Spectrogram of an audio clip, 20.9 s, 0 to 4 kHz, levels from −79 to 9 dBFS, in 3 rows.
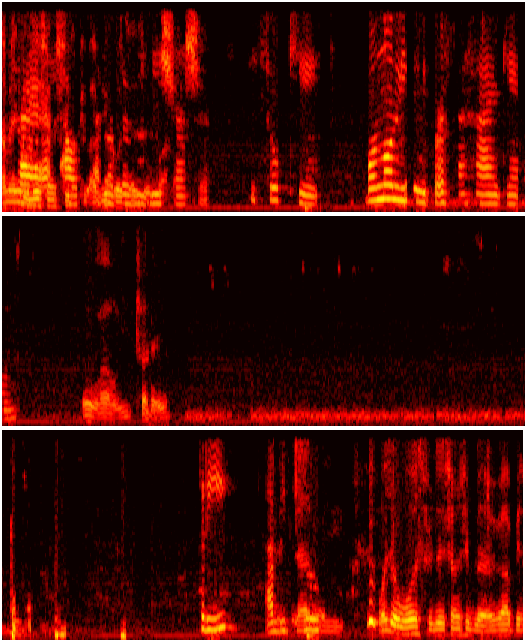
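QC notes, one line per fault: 0.07–2.22 s, 18.19–18.24 s and 20.32–20.5 s, speech suppressed in double talk: the talker's level sinks and parts break away while the far side is also active. The drop is deepest at the end, around 25 dB, and about 20 dB early on, where roughly 0.7 s is hit. The 18.19 s dip is slight, about 5 dB. The likely cause is an echo canceller that cannot separate near speech from loudspeaker echo during overlap, so it turns both down.
0.92–2.31 s, 14.25–14.37 s and 17.79–18.28 s, echo leak: a faint second copy of the speech trails the original by about 180–186 ms, some 15 dB below it. It sits over the opening stretch, appears as a short flicker near 14.3 s and returns near 18 s, all within the clip's 4 kHz band. This is likely loudspeaker sound reaching the far microphone that its echo canceller failed to remove fully, so it was sent back.
9.2–9.4 s and 14.93–15.05 s, background gated by the echo canceller: the room tone suddenly dips and then comes back. 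The first dip lasts about 200 ms and drops up to about 18 dB. The second lasts about 100 ms and drops about 11 dB. The canceller clamps the microphone hard while loudspeaker output is present, taking the ambient floor down with it, then releases.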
